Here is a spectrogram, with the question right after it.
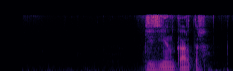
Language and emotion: Russian, neutral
